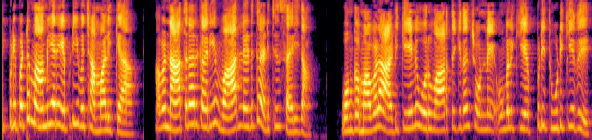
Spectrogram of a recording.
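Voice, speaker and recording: A woman voicing a shrill, nagging cartoon mother-in-law with a Kanyakumari accent. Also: pushed and bright. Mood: threatening. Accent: Kanyakumari Tamil. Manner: scolding, rapid-fire nagging. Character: sharp-tongued older mother-in-law, bossy. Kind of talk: comic cartoon voice acting.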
